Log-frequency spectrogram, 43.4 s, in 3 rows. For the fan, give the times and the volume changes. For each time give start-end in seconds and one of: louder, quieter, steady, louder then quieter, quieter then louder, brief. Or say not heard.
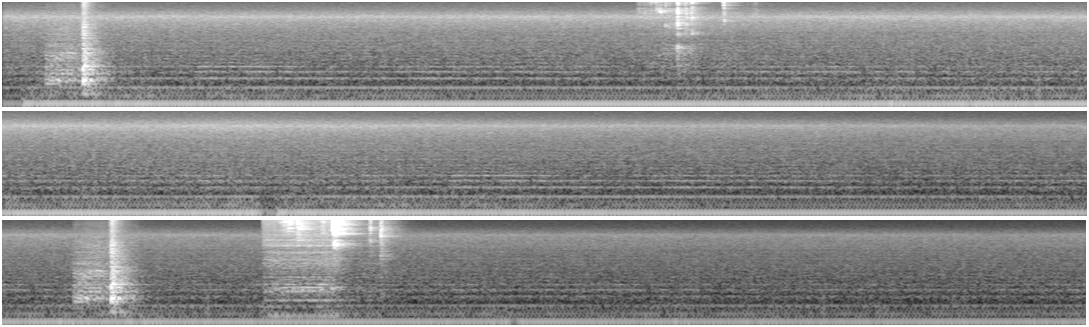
0.0-43.3 quieter.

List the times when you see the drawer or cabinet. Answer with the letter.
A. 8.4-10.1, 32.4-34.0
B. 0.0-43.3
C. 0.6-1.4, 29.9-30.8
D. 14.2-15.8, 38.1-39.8
C.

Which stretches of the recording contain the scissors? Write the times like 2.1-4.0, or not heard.
8.4-10.1, 32.4-34.0.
